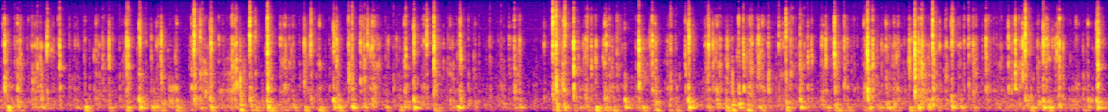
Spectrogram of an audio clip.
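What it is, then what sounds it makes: Plastic computer keyboard being typed on. Both hands type continuously with their fingertips on a black, full-size plastic keyboard with a hollow body, likely mechanical, resting on a desk. Rapid key taps produce dense, bright, dry clicks with almost no ring and little low end. A brief pause comes around the middle before the typing picks back up.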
